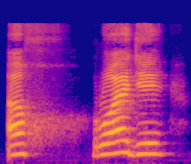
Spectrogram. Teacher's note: Kha is heavy and it has rakhawa, so the sound should flow but should not drag.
